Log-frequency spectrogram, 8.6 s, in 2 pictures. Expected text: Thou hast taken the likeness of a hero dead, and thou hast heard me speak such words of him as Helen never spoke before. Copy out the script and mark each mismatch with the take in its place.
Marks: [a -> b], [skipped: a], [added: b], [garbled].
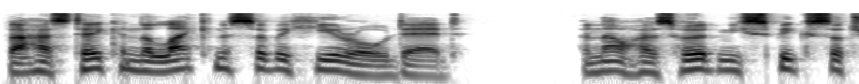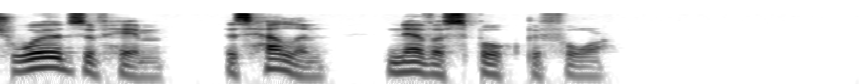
Thou hast taken the likeness of a hero dead, and thou hast heard me speak such words of him as Helen never spoke before.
